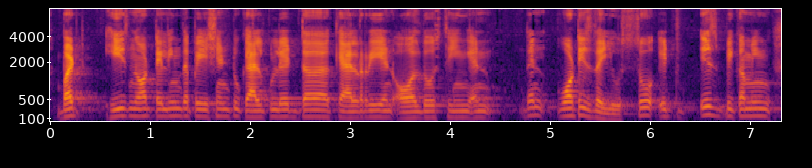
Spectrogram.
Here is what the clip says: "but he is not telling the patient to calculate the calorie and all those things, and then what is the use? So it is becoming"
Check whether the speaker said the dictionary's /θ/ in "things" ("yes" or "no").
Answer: no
